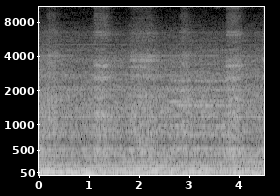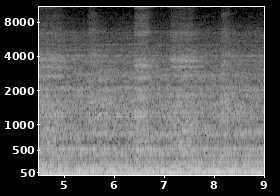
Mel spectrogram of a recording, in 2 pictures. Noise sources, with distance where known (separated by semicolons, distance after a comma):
large-sounding engine, near; car horn, far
